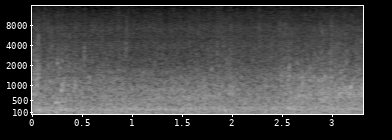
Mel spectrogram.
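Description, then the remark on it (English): Ocean waves wash and swell steadily around a boat, a continuous low rumbling surge with no distinct breaks, even in loudness, with no voices. “the strength you show in this moment is commendable as the relentless ocean continues to swell around your boat.”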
